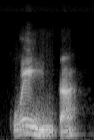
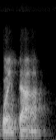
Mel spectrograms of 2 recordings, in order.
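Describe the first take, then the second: First: The stress is on the first syllable. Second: The stress is on the second syllable. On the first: The speaker calls it right. "sonar un poco más fuerte a esta sílaba que es la tónica" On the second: The speaker calls it wrong. "en cuenta no se dice cuenta"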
